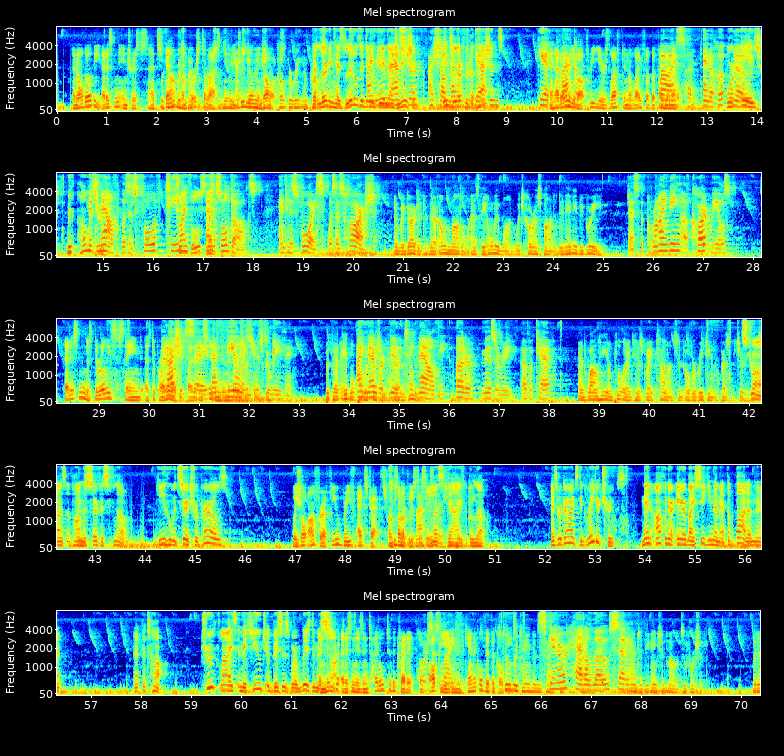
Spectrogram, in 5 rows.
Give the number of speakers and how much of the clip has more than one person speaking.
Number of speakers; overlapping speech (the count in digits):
4, about 34%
